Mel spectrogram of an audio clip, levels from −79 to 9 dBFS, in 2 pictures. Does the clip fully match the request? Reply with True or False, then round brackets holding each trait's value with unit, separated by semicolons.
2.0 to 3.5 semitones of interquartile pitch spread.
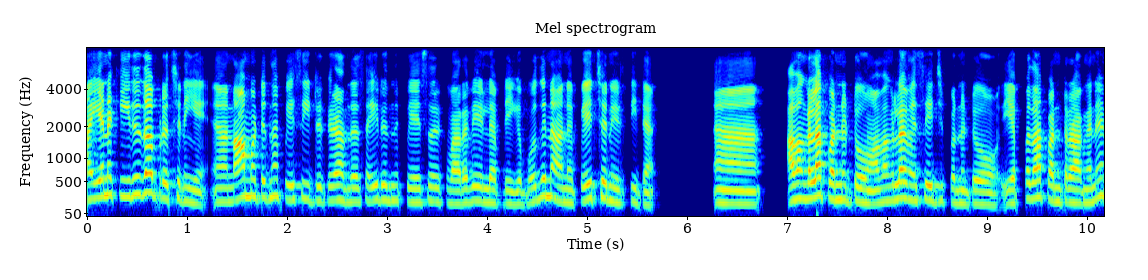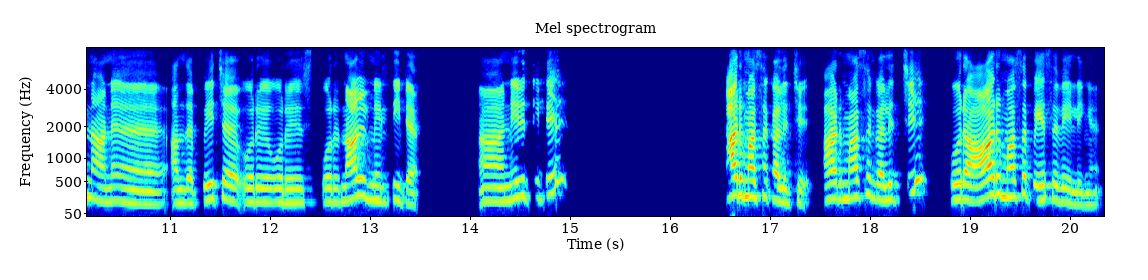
False (4.2 semitones)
